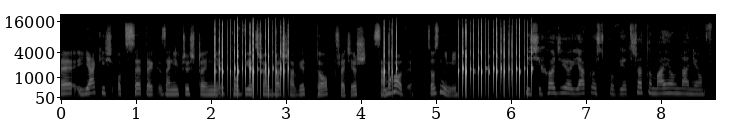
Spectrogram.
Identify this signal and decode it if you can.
Pulse dialling, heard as clicks on a phone line, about 10 pulses a second, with speech in Polish. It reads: 0 2 0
